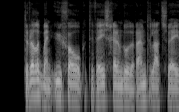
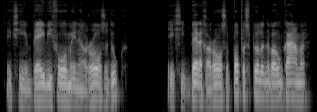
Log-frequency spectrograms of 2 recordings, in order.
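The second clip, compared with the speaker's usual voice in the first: plain reading voice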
